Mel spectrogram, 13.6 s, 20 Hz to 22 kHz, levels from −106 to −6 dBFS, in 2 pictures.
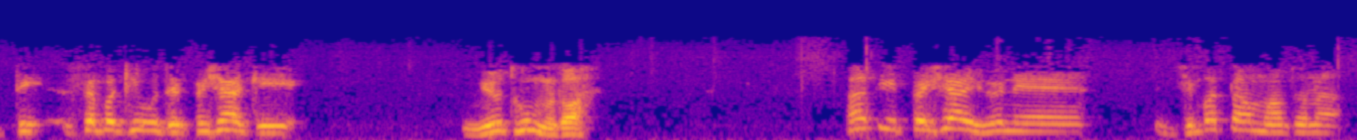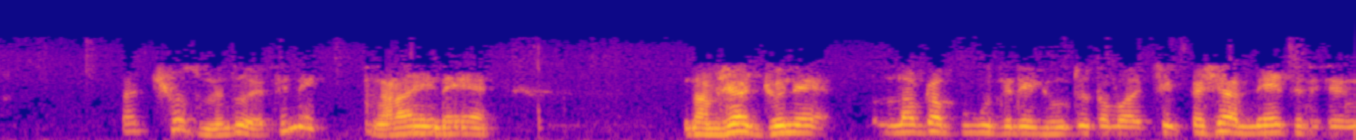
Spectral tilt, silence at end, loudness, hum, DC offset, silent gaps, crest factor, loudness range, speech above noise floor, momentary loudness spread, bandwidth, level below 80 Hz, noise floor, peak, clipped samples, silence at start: -7.5 dB/octave; 0 s; -28 LUFS; none; under 0.1%; none; 22 dB; 6 LU; 41 dB; 12 LU; 7.6 kHz; -70 dBFS; -68 dBFS; -8 dBFS; under 0.1%; 0.1 s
